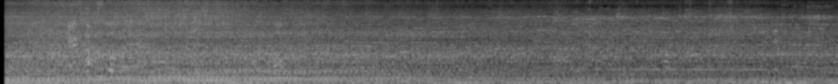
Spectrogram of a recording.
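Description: Street sound: a car engine running close by for the first couple of seconds, then dying away into general traffic noise with voices in the background.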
